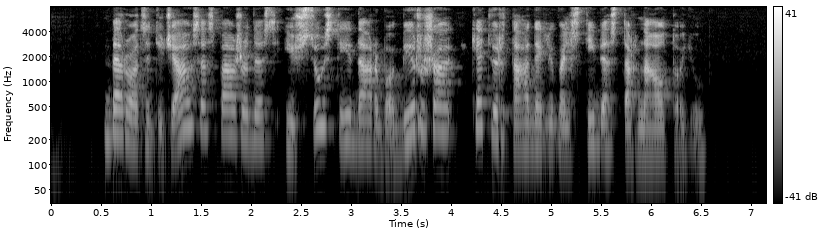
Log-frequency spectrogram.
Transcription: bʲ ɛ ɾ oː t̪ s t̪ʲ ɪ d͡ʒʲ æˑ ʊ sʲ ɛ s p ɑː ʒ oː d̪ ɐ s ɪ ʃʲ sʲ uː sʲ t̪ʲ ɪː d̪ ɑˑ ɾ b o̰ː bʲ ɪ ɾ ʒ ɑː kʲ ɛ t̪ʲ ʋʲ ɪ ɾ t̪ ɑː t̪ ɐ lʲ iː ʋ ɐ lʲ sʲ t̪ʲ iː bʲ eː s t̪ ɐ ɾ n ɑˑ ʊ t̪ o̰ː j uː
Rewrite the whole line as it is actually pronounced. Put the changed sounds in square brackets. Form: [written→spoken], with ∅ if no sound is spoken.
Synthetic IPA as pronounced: bʲ ɛ ɾ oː t̪ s [t̪ʲ→d̪ʲ] ɪ d͡ʒʲ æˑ ʊ sʲ ɛ s p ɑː ʒ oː d̪ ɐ s ɪ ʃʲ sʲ uː sʲ t̪ʲ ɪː d̪ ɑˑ ɾ b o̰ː bʲ ɪ ɾ ʒ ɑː kʲ ɛ t̪ʲ ʋʲ ɪ ɾ t̪ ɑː [t̪→d̪] ɐ lʲ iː ʋ ɐ lʲ sʲ t̪ʲ iː bʲ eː s t̪ ɐ ɾ n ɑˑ ʊ t̪ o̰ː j uː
